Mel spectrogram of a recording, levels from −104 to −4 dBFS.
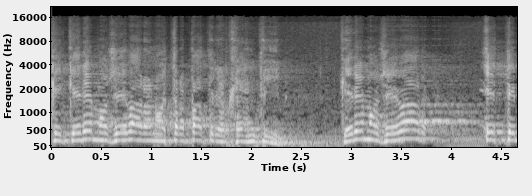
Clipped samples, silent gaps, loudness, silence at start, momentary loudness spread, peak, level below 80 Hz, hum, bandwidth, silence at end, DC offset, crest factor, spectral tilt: under 0.1%; none; -21 LUFS; 0 s; 8 LU; -2 dBFS; -46 dBFS; none; 17 kHz; 0 s; under 0.1%; 20 dB; -5.5 dB/octave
